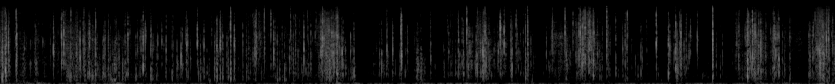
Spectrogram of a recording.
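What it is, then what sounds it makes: Plastic bag full of small beads. A small, sealed, clear plastic bag packed full of tiny gold beads is squeezed and kneaded with fingertips. It makes a dense, bright crinkling and crunching of plastic and shifting beads, with rapid crackling clicks. The sound briefly drops out near the middle before continuing in irregular bursts.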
